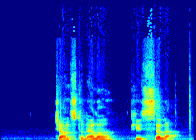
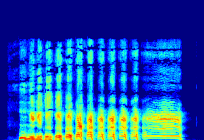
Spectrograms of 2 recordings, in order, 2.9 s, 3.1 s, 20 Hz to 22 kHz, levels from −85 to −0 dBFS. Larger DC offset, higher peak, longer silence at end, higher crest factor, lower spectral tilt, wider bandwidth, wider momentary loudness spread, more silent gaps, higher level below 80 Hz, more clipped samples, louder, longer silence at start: neither; about the same, -2 dBFS vs 0 dBFS; about the same, 0.3 s vs 0.3 s; about the same, 20 dB vs 18 dB; first, -4.5 dB/octave vs -3 dB/octave; first, over 20 kHz vs 16 kHz; first, 13 LU vs 7 LU; neither; about the same, -62 dBFS vs -62 dBFS; neither; second, -20 LUFS vs -17 LUFS; first, 0.85 s vs 0.3 s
